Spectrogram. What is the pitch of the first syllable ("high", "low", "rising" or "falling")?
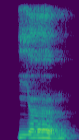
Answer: low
